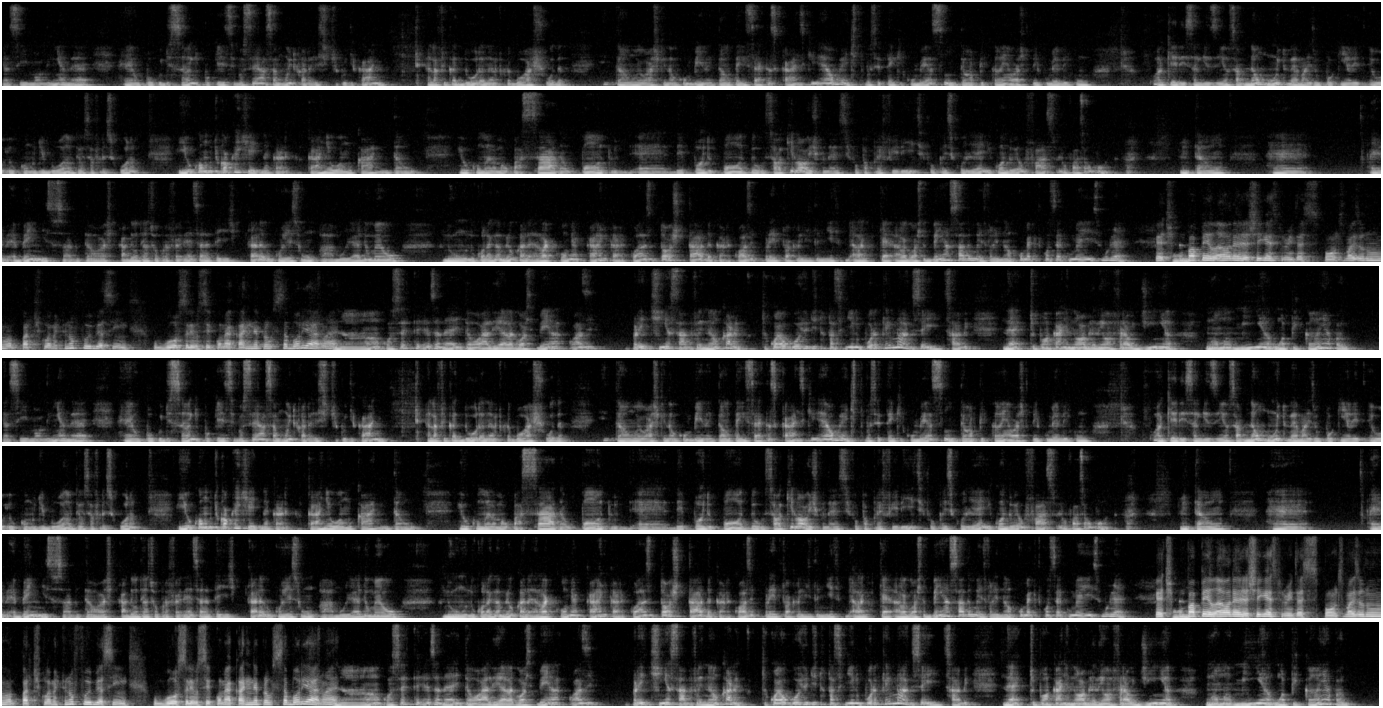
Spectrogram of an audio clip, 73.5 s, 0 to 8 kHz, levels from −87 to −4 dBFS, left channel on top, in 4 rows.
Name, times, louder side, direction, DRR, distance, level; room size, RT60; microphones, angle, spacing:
voice 1, 0.0-5.2 5.5-33.5 34.1-35.9 36.6-51.8 52.1-52.7 59.6-63.1 63.6-73.1, right 2 dB, 30° right, 0.8 m, -28 dB
voice 2, 52.2-59.7, right 6 dB, 80° right, 0.5 m, -22 dB
11.5 x 4.5 x 2.8 m
head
